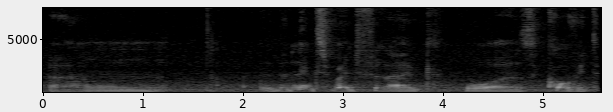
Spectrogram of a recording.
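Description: A dark, mellow voice moves at a very slow pace in a monotone, flat intonation, broken by long, frequent pauses. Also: man, very deep, low pitch for a man. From England. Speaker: podcaster. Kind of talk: casual monologue. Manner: halting.

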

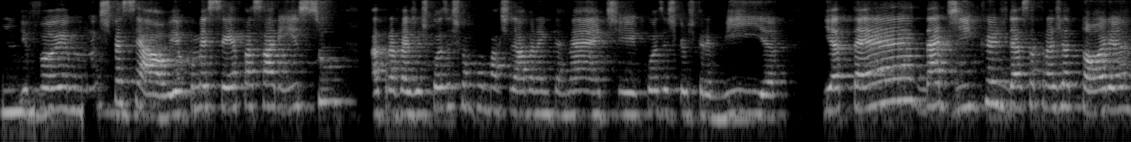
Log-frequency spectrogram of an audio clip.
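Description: A woman at a fairly high pitch and fairly slow pace, with audible room echo. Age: 20s. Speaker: advertising professional. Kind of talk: casual chat.

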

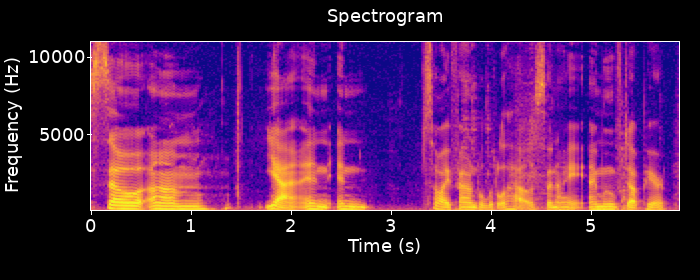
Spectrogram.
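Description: A woman with a Chicago accent speaks at a fairly slow pace in a fairly low pitch, with ordinary pitch variation. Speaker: chapter president, retired data analyst. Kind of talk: casual radio interview. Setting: studio.

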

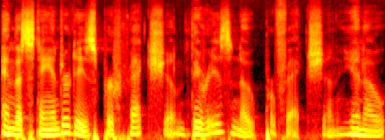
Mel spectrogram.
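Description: With an eastern North Carolina accent, a woman speaks at a moderate pace in a very deep, low pitch, her dark, mellow tone carrying vocal fry in a dry, close sound with no echo. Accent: eastern North Carolina Southern. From US South (eastern North Carolina). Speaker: business owner. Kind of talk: interview.

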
